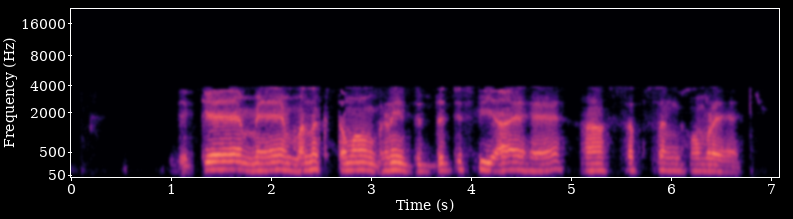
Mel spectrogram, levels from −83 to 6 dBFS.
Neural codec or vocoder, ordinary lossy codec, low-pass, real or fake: codec, 16 kHz, 16 kbps, FunCodec, trained on LibriTTS, 50 frames a second; AAC, 16 kbps; 7.2 kHz; fake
